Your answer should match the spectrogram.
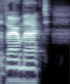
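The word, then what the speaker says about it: Wehrmacht: coming up though the Vera this is another German word in German you pronounce W's like V's because they're uh that's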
